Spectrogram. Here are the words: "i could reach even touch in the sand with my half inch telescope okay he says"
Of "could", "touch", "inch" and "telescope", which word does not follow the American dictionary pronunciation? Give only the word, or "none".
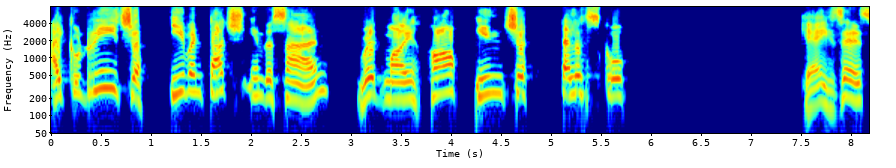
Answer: none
